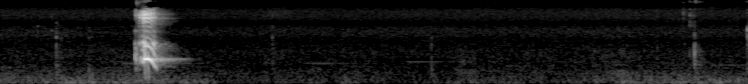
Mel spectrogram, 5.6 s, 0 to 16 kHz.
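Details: Hiccup from a 9-day-old newborn: a single short, sharp hiccup in an otherwise silent room.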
